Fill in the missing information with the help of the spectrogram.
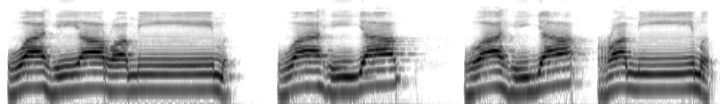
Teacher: وقف کی صورت میں میم کی جو دو پیش ہیں یہ ختم ہو جائیں گی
